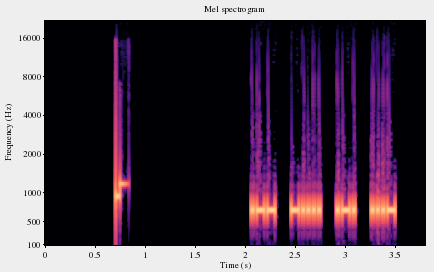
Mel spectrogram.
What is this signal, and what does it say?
Morse code, heard as a keyed tone, about 42 wpm, spaced as for 31 wpm, 690 Hz. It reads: W6RV
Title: USA Call Signs - 4 Characters - 2x Character Spacing - 45wpm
